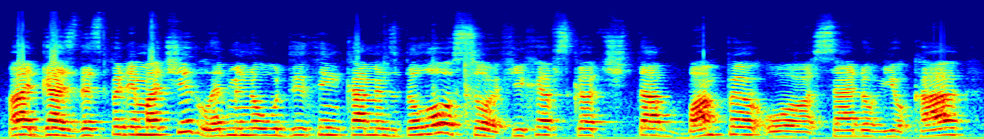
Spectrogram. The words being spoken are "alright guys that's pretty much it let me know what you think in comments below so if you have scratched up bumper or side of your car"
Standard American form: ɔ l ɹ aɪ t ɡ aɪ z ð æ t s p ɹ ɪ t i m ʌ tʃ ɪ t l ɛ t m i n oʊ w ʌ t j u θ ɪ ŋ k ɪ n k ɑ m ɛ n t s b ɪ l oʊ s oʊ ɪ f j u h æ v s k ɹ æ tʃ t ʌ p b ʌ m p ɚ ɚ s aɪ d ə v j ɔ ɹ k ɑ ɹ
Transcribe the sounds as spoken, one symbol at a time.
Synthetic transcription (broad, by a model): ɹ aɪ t ɡ aɪ z ð æ t s p ɹ ɪ t i m ʌ tʃ ɪ t l ɛ t m i n oʊ w ʌ t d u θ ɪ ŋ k k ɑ m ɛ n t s b ɪ l oʊ s oʊ ɪ f j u h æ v s k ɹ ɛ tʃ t ʌ p b ʌ m p ɚ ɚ s aɪ d ə v j ɔ ɹ k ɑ ɹ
